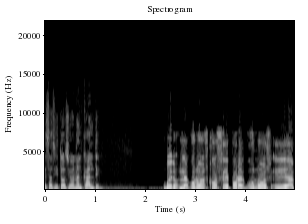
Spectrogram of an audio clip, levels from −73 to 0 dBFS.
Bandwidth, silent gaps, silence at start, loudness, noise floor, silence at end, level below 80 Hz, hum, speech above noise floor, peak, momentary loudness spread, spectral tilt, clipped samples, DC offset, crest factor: 12 kHz; none; 0 s; -21 LUFS; -51 dBFS; 0 s; -46 dBFS; none; 31 dB; -6 dBFS; 6 LU; -5.5 dB/octave; under 0.1%; under 0.1%; 14 dB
